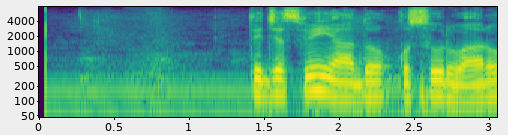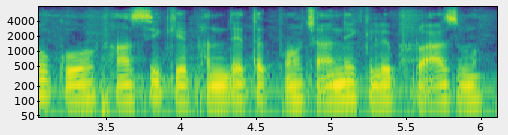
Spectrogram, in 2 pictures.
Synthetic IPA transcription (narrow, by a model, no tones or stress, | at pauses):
t̪ɪd͡ʒɐswijaːd̪oqʊsuːɾʋaːɾõkofʰãːsikepʰɐ̃nd̪et̪ɐk̚pɐɦʊ̃t͡ʃa̰ːnekeliepʊɾa̰zm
